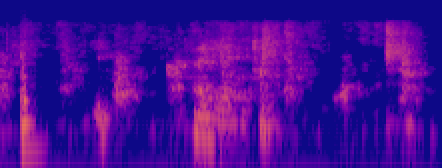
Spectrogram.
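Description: Quiet, indistinct voice murmuring with a hissy edge, and a short low thump just after the start.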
